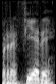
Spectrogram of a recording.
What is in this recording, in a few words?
he prefers, spanish, M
